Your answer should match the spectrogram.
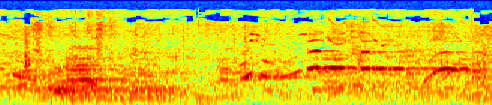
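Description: Dog whimpering and yipping: short high whines sliding up and down, with one thin whine held briefly near the end.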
